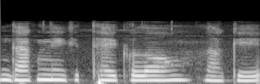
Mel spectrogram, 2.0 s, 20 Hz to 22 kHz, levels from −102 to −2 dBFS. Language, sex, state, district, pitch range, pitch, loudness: Karbi, female, Assam, Karbi Anglong, 215-225 Hz, 220 Hz, -14 LUFS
